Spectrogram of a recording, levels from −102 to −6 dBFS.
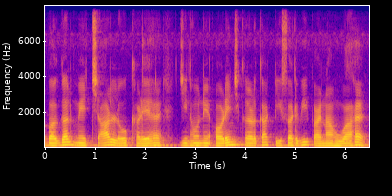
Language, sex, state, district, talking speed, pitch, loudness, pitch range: Hindi, male, Jharkhand, Ranchi, 150 wpm, 125 Hz, -17 LUFS, 125-140 Hz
